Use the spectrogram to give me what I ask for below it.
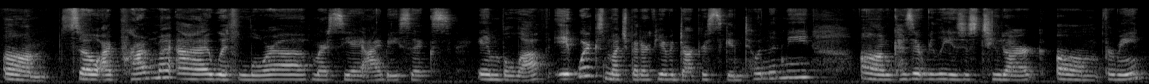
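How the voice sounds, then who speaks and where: A woman's voice: on the high side, measured pace. Stuffy-nosed teenage girl rambling through a tutorial. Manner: rambling, chatty, full of fillers and self-corrections. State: congested from a cold. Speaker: beauty vlogger. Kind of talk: casual makeup tutorial.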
